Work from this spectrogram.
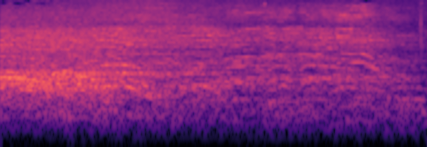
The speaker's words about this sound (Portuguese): você pode dar um grito aí bem alto e glória a Deus e aleluia aí.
